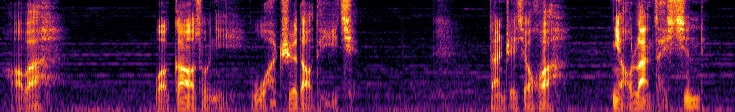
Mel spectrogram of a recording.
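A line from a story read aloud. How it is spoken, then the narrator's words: Sighing. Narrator (Chinese): 孙警官叹息了一声说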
